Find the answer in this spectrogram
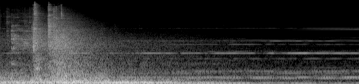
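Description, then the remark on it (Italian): The heavy doors of a funfair haunted-house ride burst open with a loud, rushing sweep in the first second as a ride car carrying three friends enters on the evening of 29 October, then settle into a low rumbling drone with a faint lingering whine. No voices. “Le porte della casa si spalancarono e li ingoiarono.”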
